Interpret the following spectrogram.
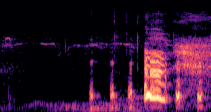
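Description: A rooster gives a few short clucks starting about a second in, then one louder squawk that falls in pitch.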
